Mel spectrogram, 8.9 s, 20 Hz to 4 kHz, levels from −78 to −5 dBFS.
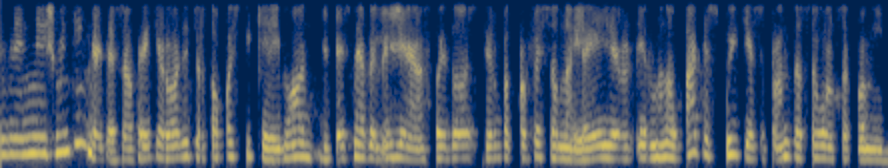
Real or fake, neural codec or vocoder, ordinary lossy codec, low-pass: fake; codec, 24 kHz, 3 kbps, HILCodec; Opus, 24 kbps; 3.6 kHz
